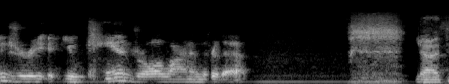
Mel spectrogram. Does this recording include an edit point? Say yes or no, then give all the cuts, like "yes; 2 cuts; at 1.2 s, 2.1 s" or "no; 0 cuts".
yes; 1 cut; at 2.1 s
